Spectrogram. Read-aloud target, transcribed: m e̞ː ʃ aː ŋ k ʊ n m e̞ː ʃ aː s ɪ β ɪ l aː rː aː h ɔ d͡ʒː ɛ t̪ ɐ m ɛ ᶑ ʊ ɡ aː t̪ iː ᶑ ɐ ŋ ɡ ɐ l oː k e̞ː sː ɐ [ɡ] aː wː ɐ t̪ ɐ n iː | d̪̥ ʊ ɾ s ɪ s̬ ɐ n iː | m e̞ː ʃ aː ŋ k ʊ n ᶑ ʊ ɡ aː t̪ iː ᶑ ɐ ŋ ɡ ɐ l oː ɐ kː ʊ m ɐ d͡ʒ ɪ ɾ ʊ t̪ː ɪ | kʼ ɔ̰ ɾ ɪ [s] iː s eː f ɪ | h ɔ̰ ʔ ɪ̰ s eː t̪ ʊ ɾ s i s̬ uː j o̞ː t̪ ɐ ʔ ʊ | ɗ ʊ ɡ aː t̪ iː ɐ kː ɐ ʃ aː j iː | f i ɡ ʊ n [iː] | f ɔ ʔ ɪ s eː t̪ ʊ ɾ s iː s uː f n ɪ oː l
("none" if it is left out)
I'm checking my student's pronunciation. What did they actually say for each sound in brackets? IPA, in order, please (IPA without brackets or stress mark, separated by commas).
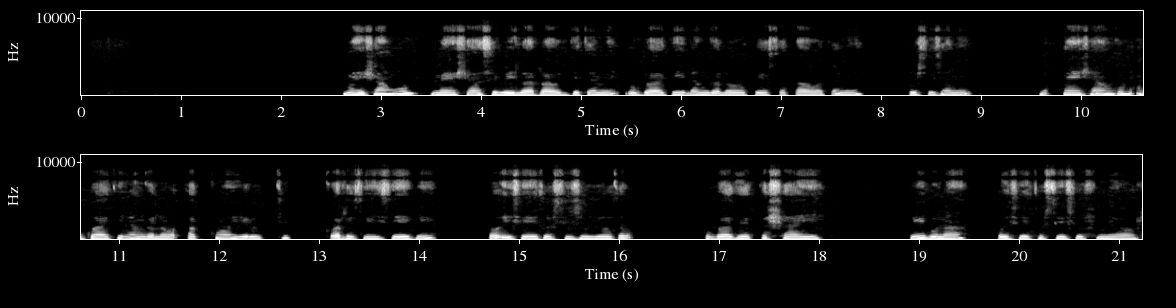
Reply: k, s, aː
